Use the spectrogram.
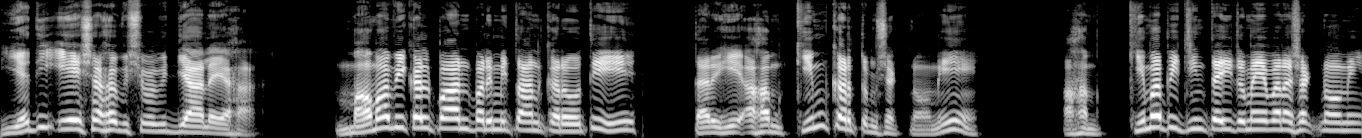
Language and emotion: Sanskrit, angry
